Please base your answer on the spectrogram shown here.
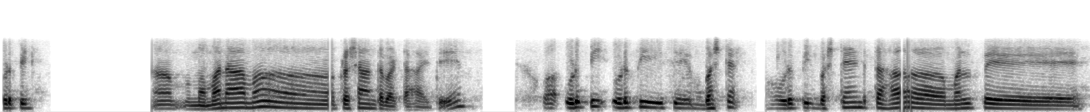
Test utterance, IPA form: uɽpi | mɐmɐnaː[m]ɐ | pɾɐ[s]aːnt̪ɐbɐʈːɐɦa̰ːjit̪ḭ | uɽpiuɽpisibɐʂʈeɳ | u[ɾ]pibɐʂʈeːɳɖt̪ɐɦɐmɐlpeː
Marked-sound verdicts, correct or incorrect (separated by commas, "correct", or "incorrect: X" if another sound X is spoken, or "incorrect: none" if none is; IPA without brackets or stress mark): correct, incorrect: ʃ, incorrect: ɽ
